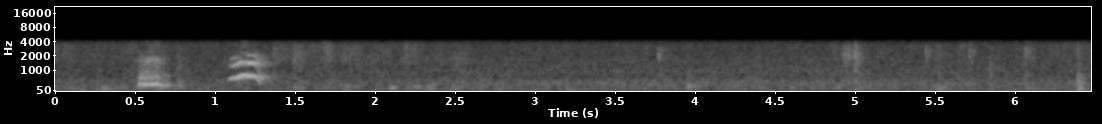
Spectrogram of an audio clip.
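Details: Four-week-old Welsh Springer Spaniel puppies indoors, recorded 27 December 2013: two brief high whines near the start, the second rising then falling with clear harmonics, followed by a quiet room with faint rustling and small clicks.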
